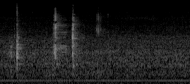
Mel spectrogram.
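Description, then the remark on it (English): A failing SATA hard drive, just powered up on a workbench, clicks: five sharp, irregularly spaced ticks over a low, steady motor hum, fairly quiet, with no voices. “It's a SATA hard drive. And let's see. He powers it up. Okay. Yep. And it's obviously clicking.”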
